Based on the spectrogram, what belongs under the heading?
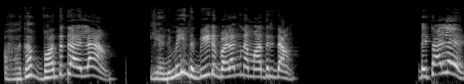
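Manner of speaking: loud, bitter complaint ending in a shove-off order; angry grumbling. Acted. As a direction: spit it out with resentment. Mother angry at daughter-in-law arriving.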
